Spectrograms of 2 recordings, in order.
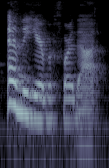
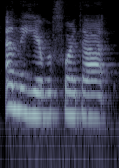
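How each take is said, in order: Both takes have the same delivery.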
